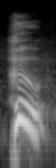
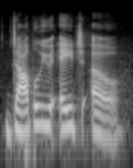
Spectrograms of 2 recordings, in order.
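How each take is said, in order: First: It is said as a single word. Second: Each letter is said separately. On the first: The speaker calls it wrong. "You cannot say it, who. That's going to be wrong" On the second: The speaker calls it right. "you have to know that it's"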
